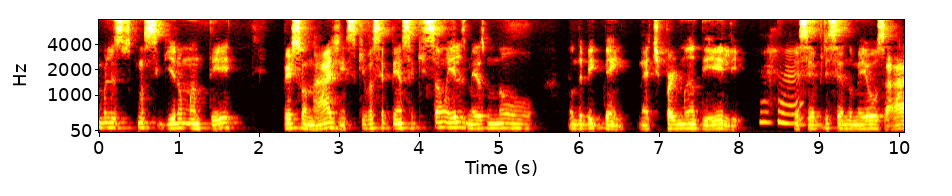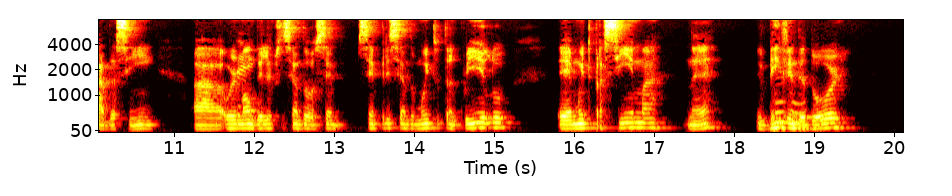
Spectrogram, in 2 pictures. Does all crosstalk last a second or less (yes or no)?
yes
